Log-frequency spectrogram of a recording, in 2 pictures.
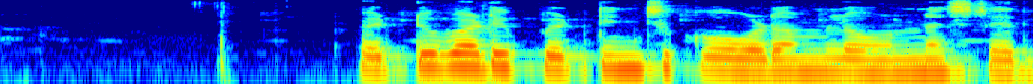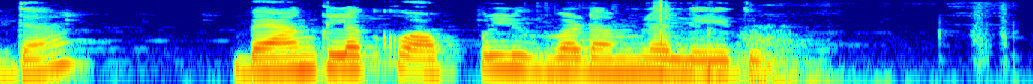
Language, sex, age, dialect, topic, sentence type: Telugu, female, 18-24, Telangana, banking, statement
